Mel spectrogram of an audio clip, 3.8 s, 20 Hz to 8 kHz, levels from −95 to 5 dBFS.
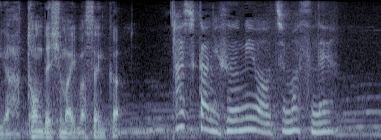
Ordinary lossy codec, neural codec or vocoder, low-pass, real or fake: none; none; none; real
